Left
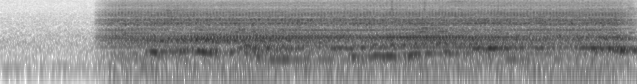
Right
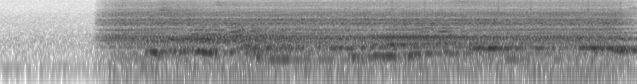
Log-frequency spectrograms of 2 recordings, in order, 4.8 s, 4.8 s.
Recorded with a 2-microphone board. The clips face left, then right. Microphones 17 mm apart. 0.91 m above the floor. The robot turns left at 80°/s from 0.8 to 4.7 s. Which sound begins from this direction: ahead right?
A woman speaking, at 1.1 s.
